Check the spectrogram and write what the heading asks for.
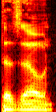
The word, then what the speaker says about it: DAZN: It's pronounced DAZN.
